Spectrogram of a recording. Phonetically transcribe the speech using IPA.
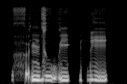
h ə̰ nʲ dʱ ṵ j | ɓ i

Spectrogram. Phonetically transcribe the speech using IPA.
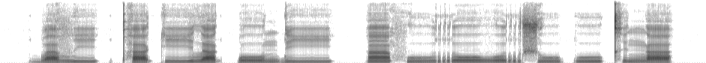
b a˨ v i˦ | pʰ a˨ k iː˦ l a˦ k͡p oː˨ n ɗ iː˦ | ã˦ f uː˨ r oː˦ β o˨ r ʃ uː˨ p uː˦ kʰ ɪ˦ ŋ a˦

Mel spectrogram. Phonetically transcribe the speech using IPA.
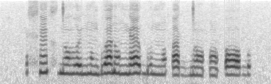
x æ̃ x d ɔ̃ ʁ ʉ ŋ ɔ̃ ɡʷ a ɾ ɔ̃ ŋ æ ɡʷ ʌ ŋ ɔ̃ ʔ a ɡ d ɔ̃ ʔ ɔ̃ ʔ ɔ ɡ

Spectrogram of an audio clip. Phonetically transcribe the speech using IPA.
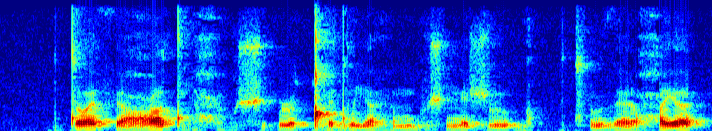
t ɔ˦˥ ɐ̯ θ ə˩˧˩ ʕ ɒ˦˥ t i̤˨˥ ħ ṳ˨˥ ʃ | ɭ ʊ˧ ǃʰ ə˨˥ d w i˩˧˩ ɐ̯ ɦ ə˧ m b ṳ˥˨ ʃ ŋ ɛ˧˩˧ ʃ ɭ u˥˨ ɡ | t͡sʼ u˧ ð ɜ˧˩˧ ħ ɪ˥˨ ɐ̯

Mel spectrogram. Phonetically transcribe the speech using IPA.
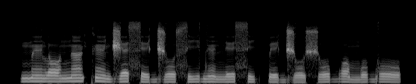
m ɛ̃˧ l ɔ˧ n ã˦ k ɛ̃˦˨ d͡ʒ ɛ˧ s e˨ d͡ʒ o˨ s i˨˦ d ɛ̃˦˨ n e˧ s i˨ k͡p e˨ d͡ʒ o˨ ʃ o˨˦ b ɔ˦˨ m o˨˦ ɡ o˦˨

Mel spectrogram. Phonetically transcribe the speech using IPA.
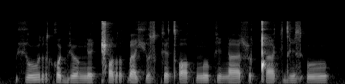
ç uː r k o bʲ oː ŋ e ǁ ɒ r ɓ æ ç u z k e tʼ ɒː k ŋ u k i ŋ æː ɬ u ǃ æ k d iː z ʔ uː

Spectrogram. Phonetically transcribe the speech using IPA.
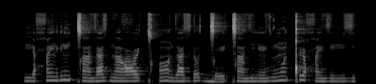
i˨˩˦ ħ ẽ˧˥˧ r ĩ˥ ǀ ã˧ z a˥ z d ã˧ ʕ ʏ˧˥˧ ǀʰ ɔ̃˧˥˧ d a˧ z ɾ ɤ˧˥˧ ɡ͡ǀ e˨˩˦ ǀ ã˧ z j ẽ˨˩˦ z ŋʷ ã˥ ǃ ʏ˥ ħ ẽ˧ z i˧ z

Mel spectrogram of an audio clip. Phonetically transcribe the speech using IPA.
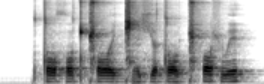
t ɔ x ɔ t ǁ ɔː e̯ ɡ͡ǁ ɛ ç ɜ t ɔ o̯ ǁʰ ɔ ɬ u e̯

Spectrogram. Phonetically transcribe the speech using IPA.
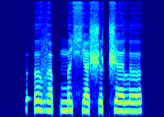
ʔ ə v æ p n ə ç æ ʃ ə t͡ʃ ɛ l ə

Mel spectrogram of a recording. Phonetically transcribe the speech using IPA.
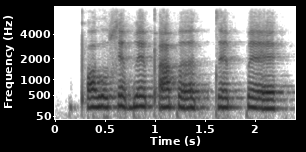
pʼ ɒ l o ɬ ɛ b ɛ pʼ a p ɜ tː ɛ pː ɛ

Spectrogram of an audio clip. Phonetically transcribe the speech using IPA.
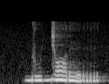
ɖ u ɟ ɒ ɾ e r

